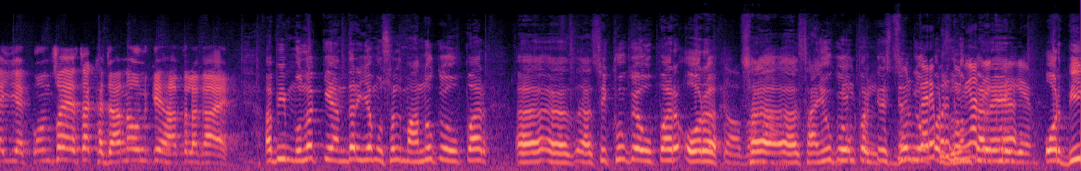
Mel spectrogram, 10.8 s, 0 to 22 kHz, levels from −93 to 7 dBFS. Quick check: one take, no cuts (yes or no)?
no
